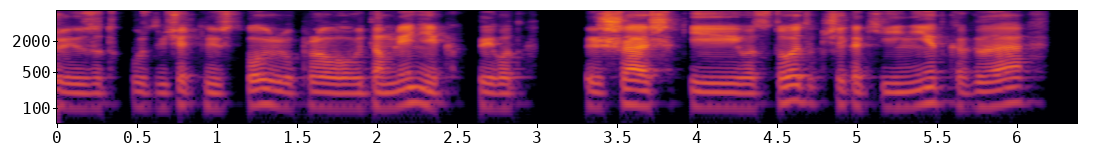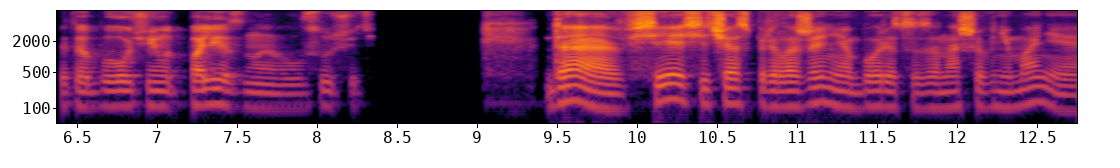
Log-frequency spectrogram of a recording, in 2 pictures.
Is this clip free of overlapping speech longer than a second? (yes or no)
yes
